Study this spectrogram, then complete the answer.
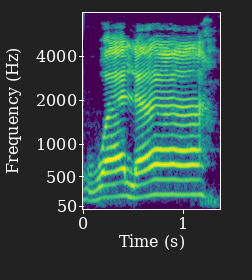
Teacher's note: یہ الف مدہ بن رہا ہے، اس کو ہم نے کھینچ کے پڑھنا ہوتا ہے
